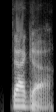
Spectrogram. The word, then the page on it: dagga: American English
